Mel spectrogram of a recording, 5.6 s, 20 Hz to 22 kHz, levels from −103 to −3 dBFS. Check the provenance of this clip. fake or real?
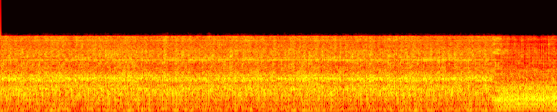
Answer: fake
